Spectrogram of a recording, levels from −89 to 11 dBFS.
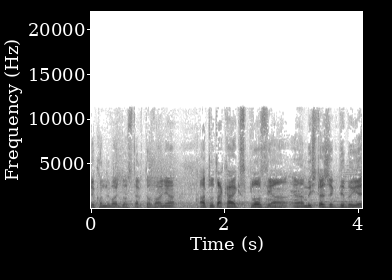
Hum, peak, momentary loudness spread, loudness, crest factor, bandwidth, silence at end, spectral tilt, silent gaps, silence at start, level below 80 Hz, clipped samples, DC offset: none; -2 dBFS; 8 LU; -20 LUFS; 18 dB; 11.5 kHz; 0 s; -5 dB/octave; none; 0 s; -44 dBFS; under 0.1%; under 0.1%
